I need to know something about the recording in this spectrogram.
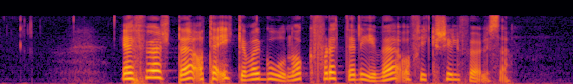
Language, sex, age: Norwegian, female, 37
